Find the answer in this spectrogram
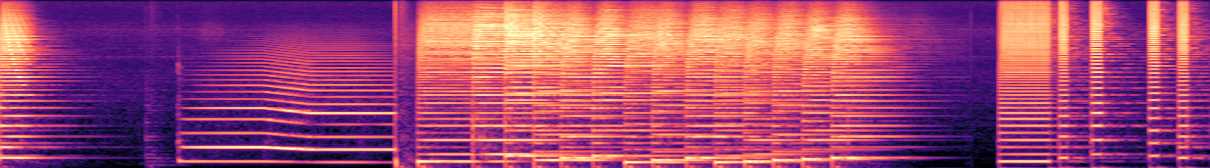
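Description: Lead presets of the Shaper iOS synthesizer being played. A held note bends down in pitch, then a fast pulsing run of notes steps up and down for about five seconds. After a brief gap come a few short stabbed notes.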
